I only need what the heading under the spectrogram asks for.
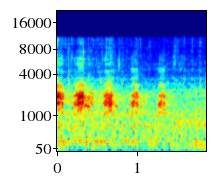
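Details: Mute swans in a family group, 15 September 2015, 19:05: a series of five brief nasal calls spaced roughly every third of a second, fading slightly toward the end, with steady background hiss.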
